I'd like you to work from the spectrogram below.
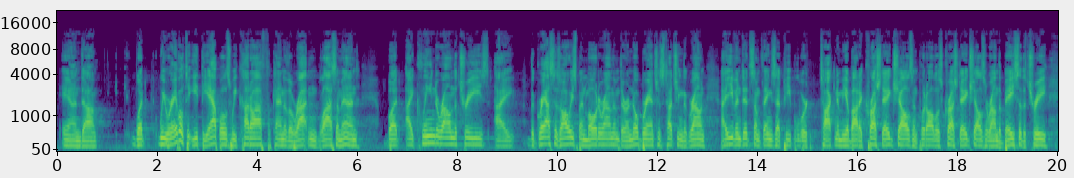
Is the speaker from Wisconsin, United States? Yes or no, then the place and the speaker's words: yes; Washburn, Wisconsin, United States; from Washburn, and I live in the woods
